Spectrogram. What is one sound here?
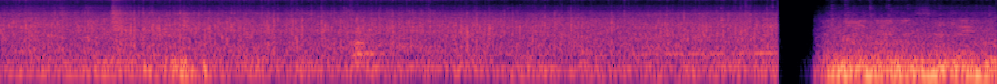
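Rain falls on wet ground.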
